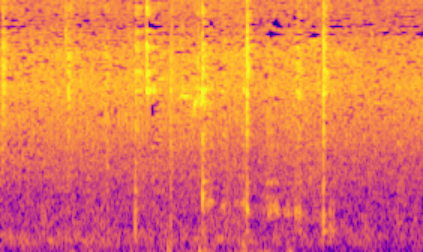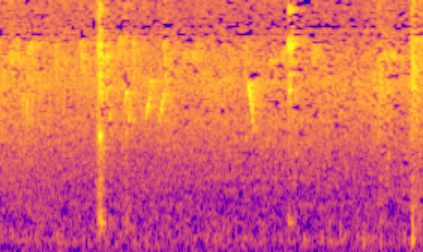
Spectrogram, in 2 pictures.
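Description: Scattered sharp clicks and knocks, with a few dull thumps, from a wood fire burning in a hollow stump and a metal cup being handled beside it, most of them in the first three seconds and one more a little past the middle. Small birds chirp briefly in the second half.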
